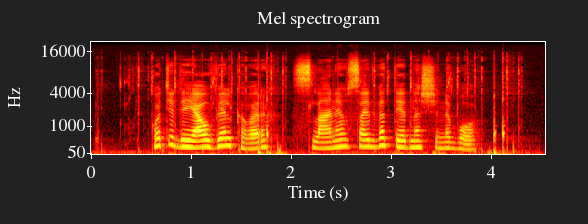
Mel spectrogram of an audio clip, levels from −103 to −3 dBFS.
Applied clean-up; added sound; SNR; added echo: none; Scissors; 14 dB; none.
